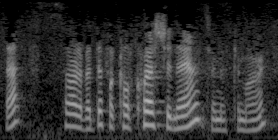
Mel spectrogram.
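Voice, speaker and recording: A woman's voice: medium pitch, animated, fast talker, narrow, tinny audio. Woman contestant on very noisy vintage radio. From Texas, United States. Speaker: quiz contestant. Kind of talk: answering a host's questions. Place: radio studio before an audience. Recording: thin, very noisy old radio recording.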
